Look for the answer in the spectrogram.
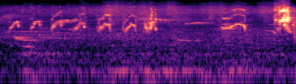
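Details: A budgerigar warbles in wavy, rising and falling whistled squiggles, one after another, ending in a harsher burst, with a steady low rumble beneath.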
